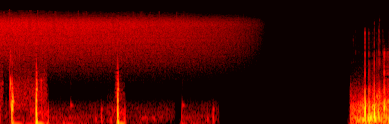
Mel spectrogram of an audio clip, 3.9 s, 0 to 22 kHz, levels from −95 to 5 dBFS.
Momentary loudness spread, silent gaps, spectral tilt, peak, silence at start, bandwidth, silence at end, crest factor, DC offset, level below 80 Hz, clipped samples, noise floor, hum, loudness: 20 LU; 2.68-3.47 s; -6.5 dB/octave; -10 dBFS; 0 s; 16.5 kHz; 0 s; 28 dB; under 0.1%; -50 dBFS; under 0.1%; -63 dBFS; none; -39 LUFS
